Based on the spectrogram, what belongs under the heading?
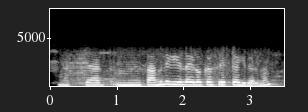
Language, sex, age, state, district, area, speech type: Kannada, female, 18-30, Karnataka, Gadag, rural, conversation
